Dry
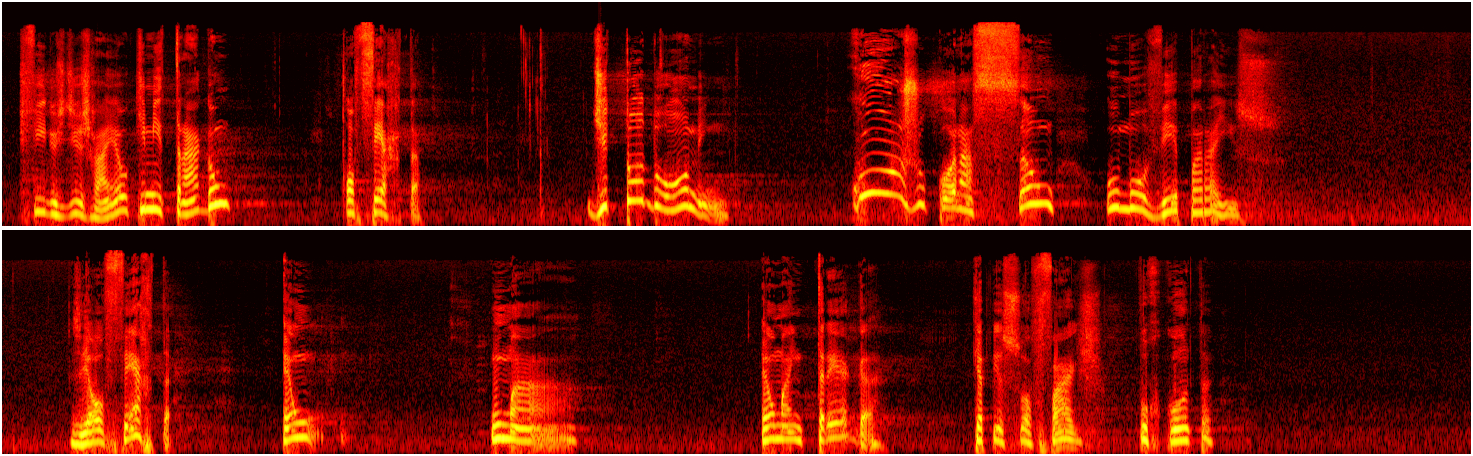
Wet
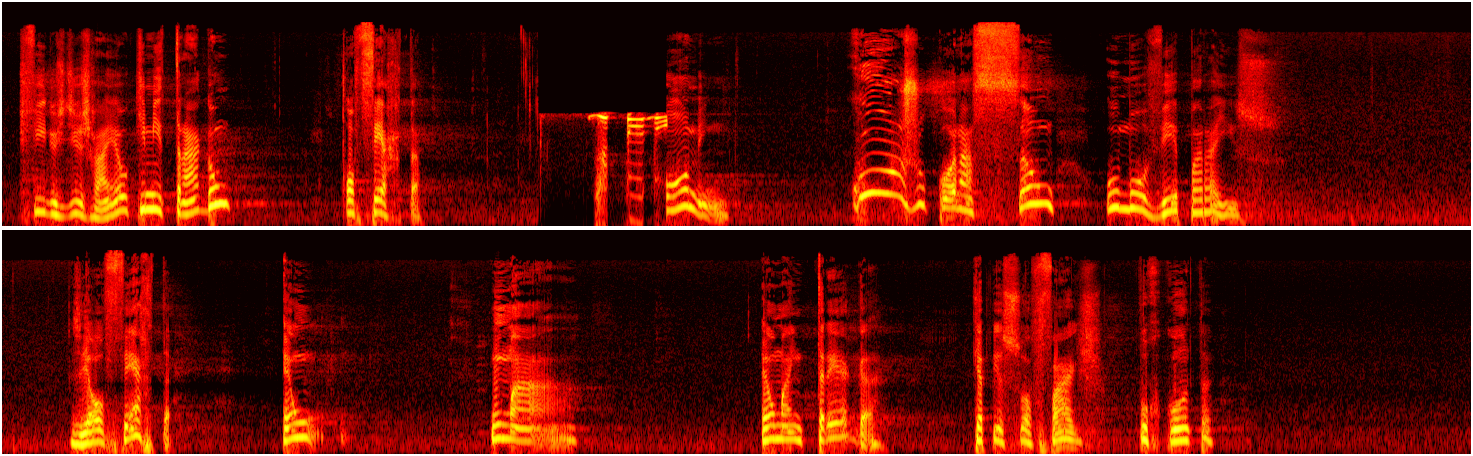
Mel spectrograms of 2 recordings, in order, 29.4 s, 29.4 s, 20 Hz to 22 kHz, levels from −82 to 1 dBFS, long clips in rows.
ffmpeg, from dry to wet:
-filter_complex "[0:a]asettb=1/sr,asplit=3[a][b][c];[a]atrim=end=5.364[d];[b]atrim=start=5.36:end=6.65,asetpts=PTS-STARTPTS,afade=t=in:d=0.004:c=qsin,afade=t=out:st=1.286:d=0.004:c=qsin,lowpass=f=2.9k:t=q:w=0.5098,lowpass=f=2.9k:t=q:w=0.6013,lowpass=f=2.9k:t=q:w=0.9,lowpass=f=2.9k:t=q:w=2.563,afreqshift=-3400[e];[c]atrim=start=6.646[f];[d][e]acrossfade=d=0.004:c1=hsin:c2=qsin[g];[g][f]acrossfade=d=0.004:c1=qsin:c2=hsin,asettb=1/sr,asplit=3[h][i][j];[h]atrim=end=15.574[k];[i]atrim=start=15.57:end=17.71,asetpts=PTS-STARTPTS,afade=t=in:d=0.004:c=qsin,afade=t=out:st=2.136:d=0.004:c=qsin,equalizer=f=1.4k:w=4.7:g=-12[l];[j]atrim=start=17.706[m];[k][l]acrossfade=d=0.004:c1=hsin:c2=qsin[n];[n][m]acrossfade=d=0.004:c1=qsin:c2=hsin,asettb=1/sr,asplit=3[o][p][q];[o]atrim=end=19.614[r];[p]atrim=start=19.61:end=20.19,asetpts=PTS-STARTPTS,afade=t=in:d=0.004:c=qsin,afade=t=out:st=0.576:d=0.004:c=qsin,tiltshelf=f=720:g=-7[s];[q]atrim=start=20.186[t];[r][s]acrossfade=d=0.004:c1=hsin:c2=qsin[u];[u][t]acrossfade=d=0.004:c1=qsin:c2=hsin"

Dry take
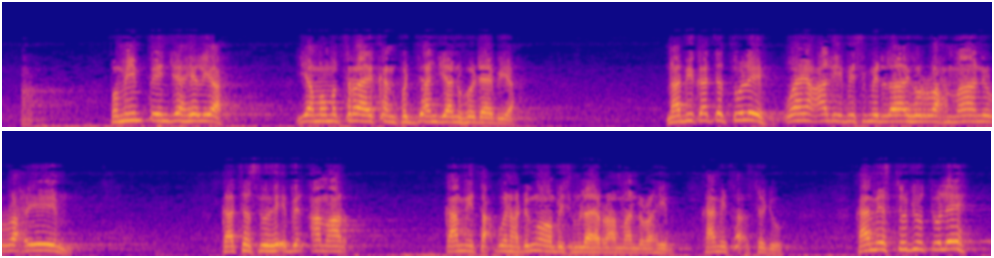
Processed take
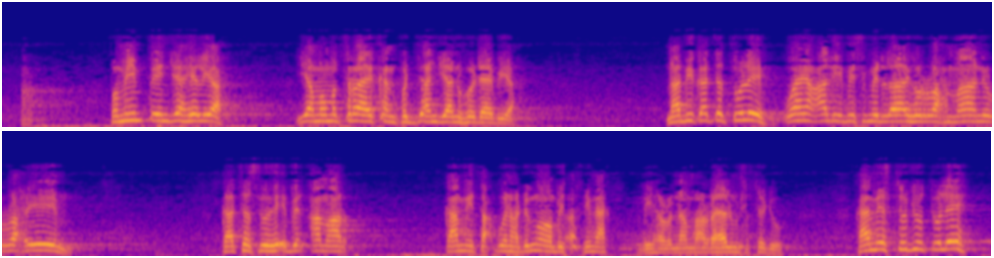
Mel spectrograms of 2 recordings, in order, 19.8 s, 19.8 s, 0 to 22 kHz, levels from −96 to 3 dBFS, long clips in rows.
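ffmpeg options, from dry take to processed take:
-filter_complex "[0:a]asettb=1/sr,asplit=3[a][b][c];[a]atrim=end=7.584[d];[b]atrim=start=7.58:end=8.64,asetpts=PTS-STARTPTS,afade=t=in:d=0.004:c=qsin,afade=t=out:st=1.056:d=0.004:c=qsin,asuperstop=centerf=2900:order=4:qfactor=6.9[e];[c]atrim=start=8.636[f];[d][e]acrossfade=d=0.004:c1=hsin:c2=qsin[g];[g][f]acrossfade=d=0.004:c1=qsin:c2=hsin,asplit=3[h][i][j];[h]atrim=end=15.522[k];[i]atrim=start=15.518:end=17.342,asetpts=PTS-STARTPTS,areverse[l];[j]atrim=start=17.338[m];[k][l]acrossfade=d=0.004:c1=hsin:c2=hsin[n];[n][m]acrossfade=d=0.004:c1=hsin:c2=hsin"

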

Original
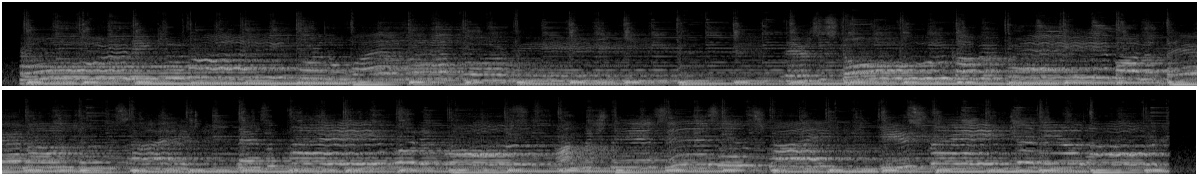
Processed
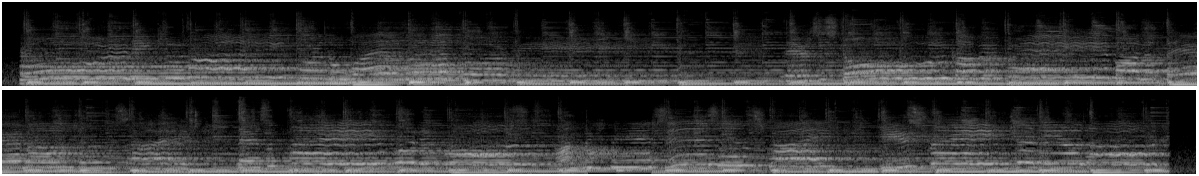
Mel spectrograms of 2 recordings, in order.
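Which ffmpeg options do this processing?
-filter_complex "[0:a]asettb=1/sr,asplit=3[a][b][c];[a]atrim=end=3.284[d];[b]atrim=start=3.28:end=4.67,asetpts=PTS-STARTPTS,afade=t=in:d=0.004:c=qsin,afade=t=out:st=1.386:d=0.004:c=qsin,equalizer=f=320:t=o:w=2.7:g=5[e];[c]atrim=start=4.666[f];[d][e]acrossfade=d=0.004:c1=hsin:c2=qsin[g];[g][f]acrossfade=d=0.004:c1=qsin:c2=hsin,asettb=1/sr,asplit=3[h][i][j];[h]atrim=end=13.824[k];[i]atrim=start=13.82:end=14.77,asetpts=PTS-STARTPTS,afade=t=in:d=0.004:c=qsin,afade=t=out:st=0.946:d=0.004:c=qsin,highshelf=f=7.1k:g=8[l];[j]atrim=start=14.766[m];[k][l]acrossfade=d=0.004:c1=hsin:c2=qsin[n];[n][m]acrossfade=d=0.004:c1=qsin:c2=hsin,asettb=1/sr,asplit=3[o][p][q];[o]atrim=end=17.804[r];[p]atrim=start=17.8:end=18.45,asetpts=PTS-STARTPTS,afade=t=in:d=0.004:c=qsin,afade=t=out:st=0.646:d=0.004:c=qsin,highpass=f=190:w=0.5412,highpass=f=190:w=1.3066,equalizer=f=230:t=q:w=4:g=9,equalizer=f=320:t=q:w=4:g=8,equalizer=f=460:t=q:w=4:g=-10,equalizer=f=1k:t=q:w=4:g=9,equalizer=f=1.5k:t=q:w=4:g=-8,equalizer=f=2.9k:t=q:w=4:g=-9,lowpass=f=3.6k:w=0.5412,lowpass=f=3.6k:w=1.3066[s];[q]atrim=start=18.446[t];[r][s]acrossfade=d=0.004:c1=hsin:c2=qsin[u];[u][t]acrossfade=d=0.004:c1=qsin:c2=hsin"

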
